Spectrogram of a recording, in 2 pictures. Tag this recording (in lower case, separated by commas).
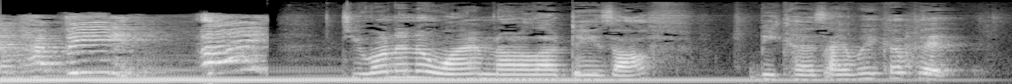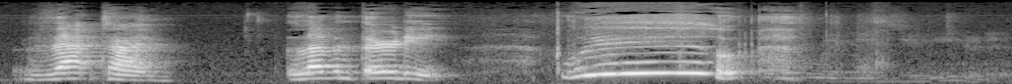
speech, music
